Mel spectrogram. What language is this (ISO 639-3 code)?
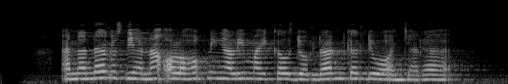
sun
